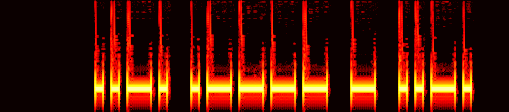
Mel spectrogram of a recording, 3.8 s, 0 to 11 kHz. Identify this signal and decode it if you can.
Morse code, heard as a keyed tone, about 20 wpm, 700 Hz. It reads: F1TF
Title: DXCC-100 Call Signs - 4 Characters - 20wpm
